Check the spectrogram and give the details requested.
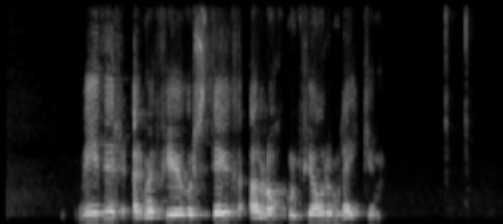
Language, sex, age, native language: Icelandic, female, 40-49, Icelandic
